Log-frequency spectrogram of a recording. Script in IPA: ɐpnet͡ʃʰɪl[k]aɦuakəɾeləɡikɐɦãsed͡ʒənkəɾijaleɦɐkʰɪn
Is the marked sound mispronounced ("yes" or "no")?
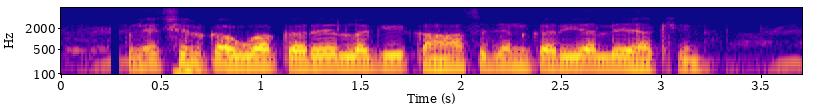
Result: no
